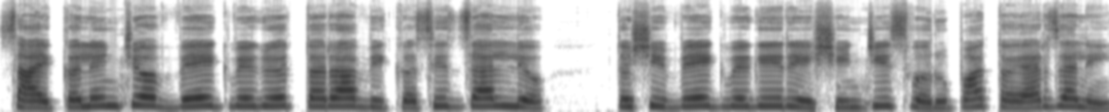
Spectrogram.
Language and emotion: Goan Konkani, neutral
